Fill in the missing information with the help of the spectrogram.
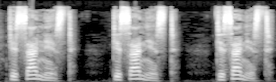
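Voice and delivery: "dishonest" run together as di-SA-nist; smoothly linked "dishonest", stress on the middle syllable; native-like linking. Shown as a demonstration. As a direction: say "dishonest" as one joined word, no break after dis. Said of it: "이렇게 읽어야 되는데".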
